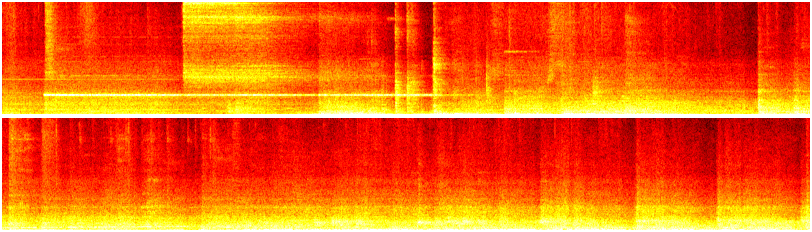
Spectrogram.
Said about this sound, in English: This is a Piccadilly line service to Uxbridge.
